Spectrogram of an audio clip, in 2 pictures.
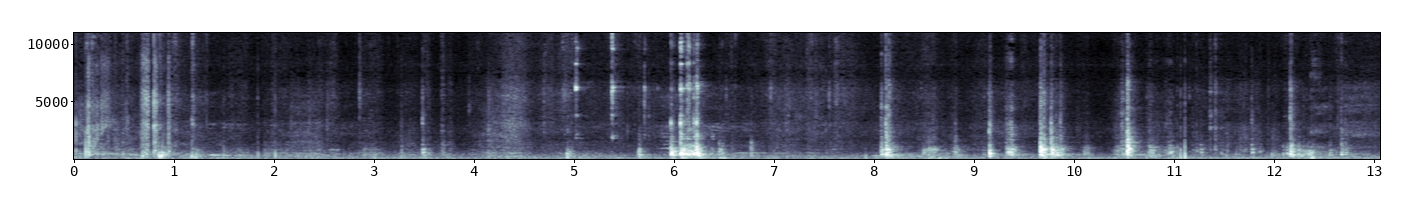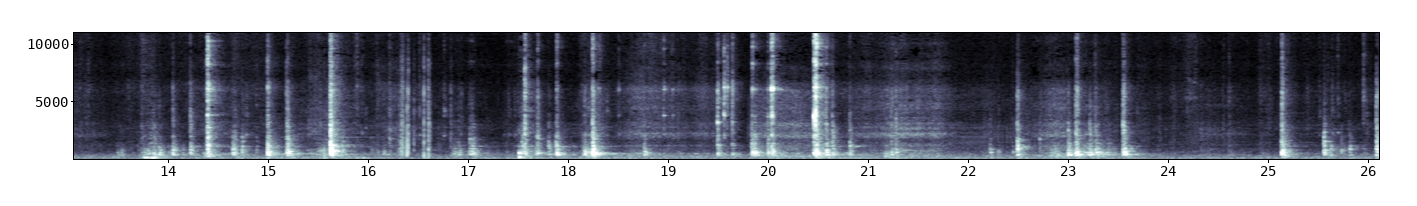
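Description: Metal tools clicking and clinking against pipe fittings as compression nuts on service valves are tightened onto copper pipes with grips and a spanner, squeezing the olives to make the joints. Irregular short clicks and knocks, with scrapes between them.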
